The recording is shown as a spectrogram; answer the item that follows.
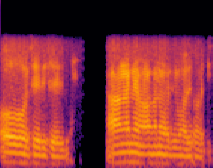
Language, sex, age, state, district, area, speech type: Malayalam, male, 30-45, Kerala, Palakkad, rural, conversation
